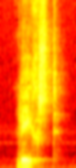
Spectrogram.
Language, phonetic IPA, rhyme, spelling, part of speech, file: Dutch, [leːxst], -eːxst, leegst, adjective, Nl-leegst.ogg
- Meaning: superlative degree of leeg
